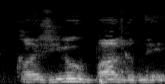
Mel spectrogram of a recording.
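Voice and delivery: deep, low, disembodied pronouncing voice. In a joke, a voice answers the complaining man: booming voice. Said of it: "And a voice booms out".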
